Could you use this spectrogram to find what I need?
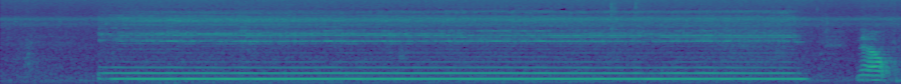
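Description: A woman sings one long, steady note.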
